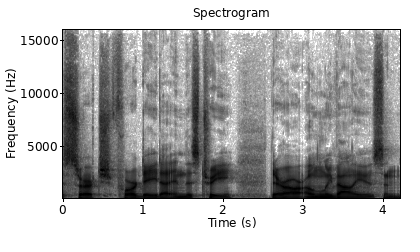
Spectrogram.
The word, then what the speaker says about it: trie: structure and so yeah in retrieval it's still pronounced tree and therefore like it should be pronounced tree and - Yin but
